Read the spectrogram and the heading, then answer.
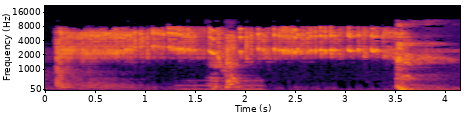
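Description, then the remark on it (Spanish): A person imitates a dolphin with a loud, sustained high-pitched squealing trill that flutters rapidly, briefly wavers midway and ends on a sharper burst. “yo, ah, puedo hacer como, yo puedo hacer como un delfín.”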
